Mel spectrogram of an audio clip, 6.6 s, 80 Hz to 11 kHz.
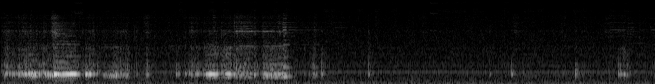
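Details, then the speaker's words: Emerson AE-163 tube radio after recap, signal-traced at the 500K volume control wiper feeding the 6Q7: audio is low and bursts loud, drops and crackles erratically as the control is rotated; volume pot suspected faulty. "You hear the audio is low, and as I rotate the volume control back and forth, you can hear it's pretty erratic."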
